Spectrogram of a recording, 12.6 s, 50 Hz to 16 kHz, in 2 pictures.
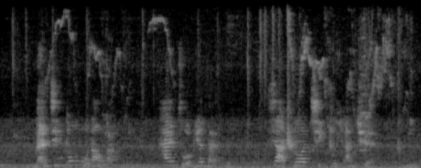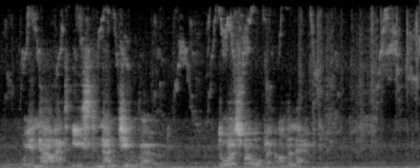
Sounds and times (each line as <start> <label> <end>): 0.0 train entering the station interchange 12.3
